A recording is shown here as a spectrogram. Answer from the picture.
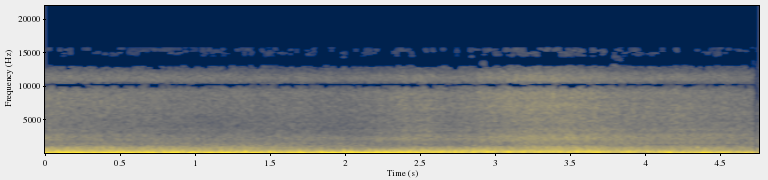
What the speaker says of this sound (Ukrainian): бо хвилі дуже сильні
